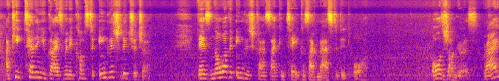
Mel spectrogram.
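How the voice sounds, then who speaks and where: Spoken with an animated tone at a moderate pace, the clip has long, frequent pauses and noticeable background noise. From London, England. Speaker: live-stream host. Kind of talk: live stream monologue. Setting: home live stream, living room.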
